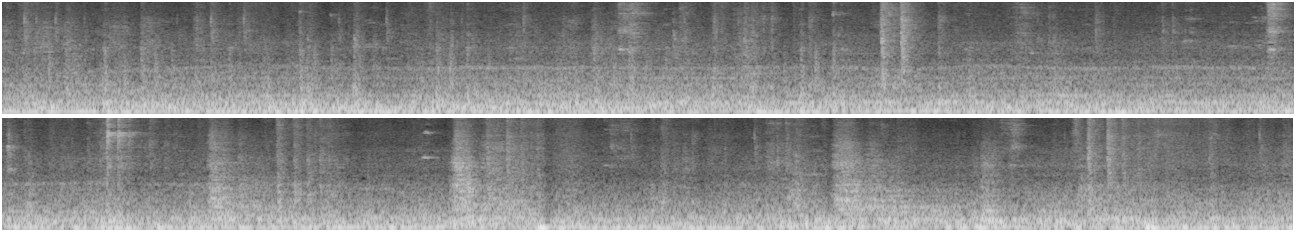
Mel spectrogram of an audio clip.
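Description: A crane spreader hums and whirs as it rises between container stacks.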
